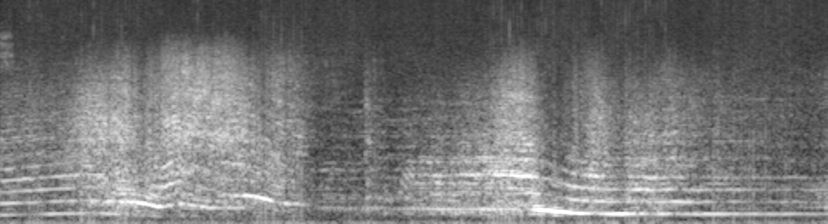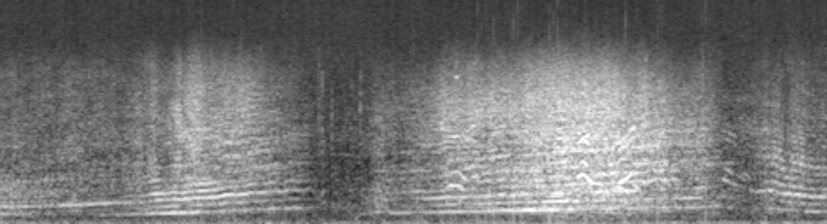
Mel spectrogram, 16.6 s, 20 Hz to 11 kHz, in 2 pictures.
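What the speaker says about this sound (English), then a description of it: "here's Bob Grossman's GT Ferrari, Manard on the third Spitfire and Colin Davis's Porsche" Race cars, including a GT Ferrari, a Triumph Spitfire and a Porsche, roar past one after another at the 1965 Le Mans 24 Hours, engines rising and fading in long sweeps as a commentator talks over them.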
